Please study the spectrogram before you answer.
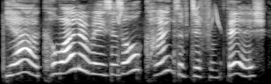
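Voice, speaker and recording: A woman's voice: very high-pitched, animated, normal speed, sharp tone, a little hiss or hum, exaggerated voice. A woman voicing an agreeable, matter-of-fact young schoolchild in an overacted anime dub.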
